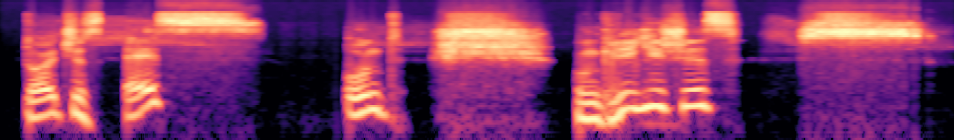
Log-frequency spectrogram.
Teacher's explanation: Das griechische, das griechische S ist ja nicht, sondern eher. Das griechische S ist eigentlich genau in der Mitte zwischen einem deutschen S und einem SCH.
